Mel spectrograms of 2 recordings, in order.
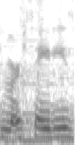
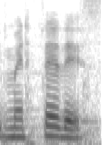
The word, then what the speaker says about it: Mercedes: like the Spanish version because the C you say very soft it's because I am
